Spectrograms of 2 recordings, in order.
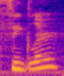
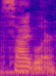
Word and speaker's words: Ziegler: that Ziegler and I'm it's Sigler it looks like it should be said Seigler well but it isn't he says it's Sigler so that's how we pronounce never see Glenn Williamson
